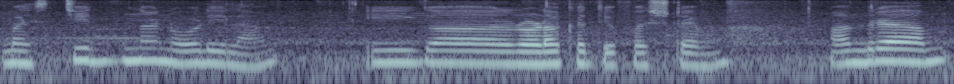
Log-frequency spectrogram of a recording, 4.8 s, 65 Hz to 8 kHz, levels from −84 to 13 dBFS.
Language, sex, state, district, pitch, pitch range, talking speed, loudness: Kannada, female, Karnataka, Raichur, 220 Hz, 210-230 Hz, 115 wpm, -18 LUFS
